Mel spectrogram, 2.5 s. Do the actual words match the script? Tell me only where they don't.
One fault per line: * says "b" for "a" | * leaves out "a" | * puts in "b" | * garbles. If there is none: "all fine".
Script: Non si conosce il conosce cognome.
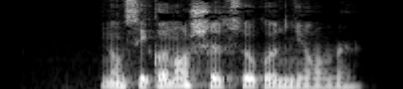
* says "suo" for "conosce"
